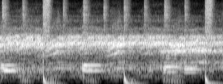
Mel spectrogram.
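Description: Electronic reggae/dub groove played on a drum machine and synths: an Arturia DrumBrute Impact kick drum with a falling pitch sounds a little more than once a second, with hi-hat ticks. Short offbeat chord stabs fall between the kicks, over a held high synth line.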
